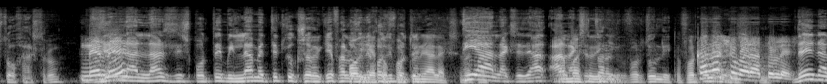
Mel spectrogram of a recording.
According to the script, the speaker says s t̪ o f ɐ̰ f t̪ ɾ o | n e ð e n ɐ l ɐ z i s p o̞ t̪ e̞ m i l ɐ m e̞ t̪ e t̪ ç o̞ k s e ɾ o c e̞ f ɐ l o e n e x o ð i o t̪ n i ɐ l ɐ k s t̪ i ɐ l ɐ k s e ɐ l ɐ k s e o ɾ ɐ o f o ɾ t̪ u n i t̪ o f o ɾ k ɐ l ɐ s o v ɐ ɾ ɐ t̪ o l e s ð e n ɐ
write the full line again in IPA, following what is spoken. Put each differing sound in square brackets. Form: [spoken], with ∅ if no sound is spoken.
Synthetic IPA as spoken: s t̪ o [x] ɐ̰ [s] t̪ ɾ o | n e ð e n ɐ l ɐ z i s p o̞ t̪ e̞ m i l ɐ m e̞ t̪ e t̪ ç o̞ k s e ɾ o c e̞ f ɐ l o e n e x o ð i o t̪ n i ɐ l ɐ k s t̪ i ɐ l ɐ k s e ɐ l ɐ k s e o ɾ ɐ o f o ɾ t̪ u n i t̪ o f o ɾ k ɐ l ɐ s o v ɐ ɾ ɐ t̪ o l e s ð e n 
